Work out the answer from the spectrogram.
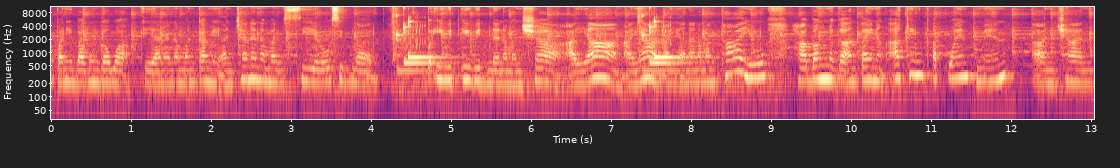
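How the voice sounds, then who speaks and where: A woman in her thirties from the Philippines, vlogging casually about her clinic workday, chatty and rambling, filmed on a phone held at arm's length in a small clinic room. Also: on the high side. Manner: chatty, rambling, repeats herself. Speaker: vlogger and slimming machine operator. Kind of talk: casual vlog narration.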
